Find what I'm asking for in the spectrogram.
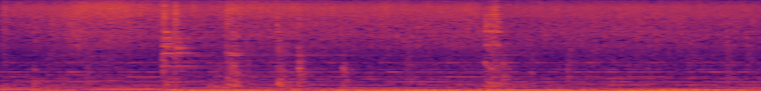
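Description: Neatly cut green chillies sizzle loudly in hot oil among onions in a pan for kadalai paruppu sambar, a steady close crackling hiss broken by a few brief spatter pops and a spoon stirring.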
